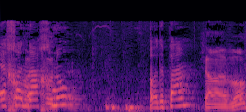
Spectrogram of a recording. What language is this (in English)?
Hebrew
